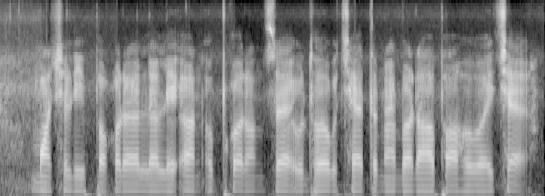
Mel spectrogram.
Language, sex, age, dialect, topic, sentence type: Maithili, male, 60-100, Angika, agriculture, statement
